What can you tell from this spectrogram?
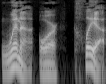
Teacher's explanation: mid-Atlantic speakers drop their R's at the end of words · Term: lack of rhoticity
